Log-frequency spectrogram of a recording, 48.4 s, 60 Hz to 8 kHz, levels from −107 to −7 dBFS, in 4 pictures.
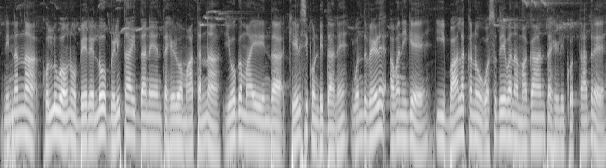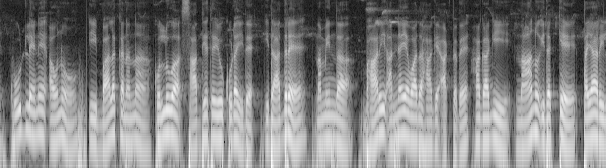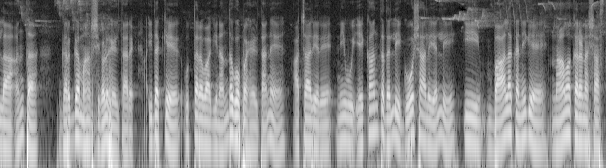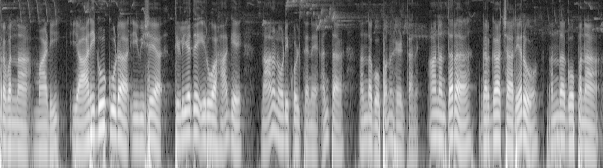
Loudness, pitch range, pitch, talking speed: -23 LUFS, 110-140 Hz, 125 Hz, 90 wpm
